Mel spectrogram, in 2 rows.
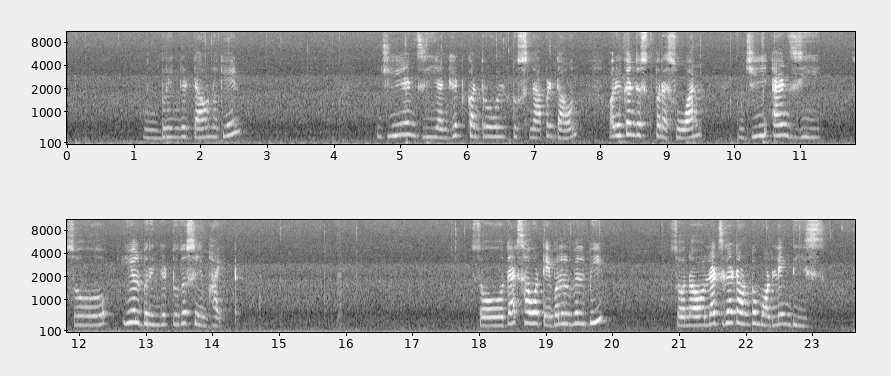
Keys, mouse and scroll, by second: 2.4 middle click, 3.4 middle click, 4.0 g, 6.8 middle click, 8.6 KP_1, 9.9 g, 14.2-14.6 scroll up 4, 14.6-15.1 scroll down 5, 15.1 middle click, 15.7 scroll down 2, 16.2 middle click, 17.8 middle click, 19.3-20.7 scroll up 9, 21.6 click, 22.6 scroll up 3, 22.8 middle click.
